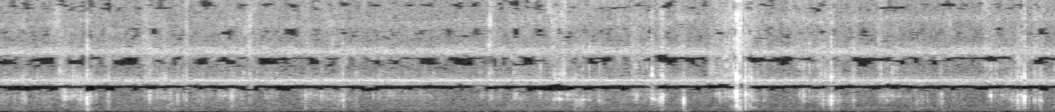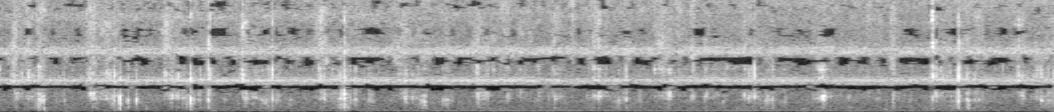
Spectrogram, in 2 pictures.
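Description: A pig snuffles and grunts while rooting in feed.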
